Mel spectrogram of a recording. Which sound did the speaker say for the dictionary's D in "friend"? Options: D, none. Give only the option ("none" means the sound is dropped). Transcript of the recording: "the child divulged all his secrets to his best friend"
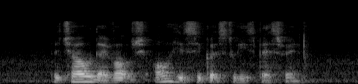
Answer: none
